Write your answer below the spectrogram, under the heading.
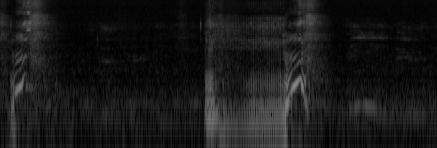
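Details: A female pit bull, asleep and dreaming, makes weird sounds: a quick rising yelp, then after a pause a longer droning, nasal moan that ends in another rising yelp.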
